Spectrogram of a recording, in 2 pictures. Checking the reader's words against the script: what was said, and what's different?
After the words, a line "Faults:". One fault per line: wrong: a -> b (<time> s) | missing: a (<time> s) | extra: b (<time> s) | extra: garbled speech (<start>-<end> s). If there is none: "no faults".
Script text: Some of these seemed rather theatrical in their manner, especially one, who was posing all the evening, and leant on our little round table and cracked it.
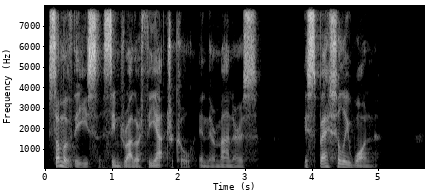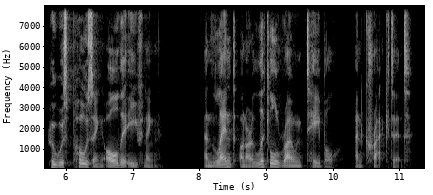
Some of these seemed rather theatrical in their manners, especially one, who was posing all the evening, and leant on our little round table and cracked it.
Faults:
wrong: manner -> manners (2.5 s)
